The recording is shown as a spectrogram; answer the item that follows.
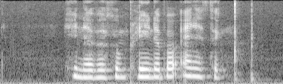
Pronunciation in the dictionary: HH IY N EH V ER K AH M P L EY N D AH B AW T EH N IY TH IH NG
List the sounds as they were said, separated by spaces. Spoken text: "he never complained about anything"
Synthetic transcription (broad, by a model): HH IY N EH V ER K AH M P L EY N D AH B AW T EH N IY TH IH NG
